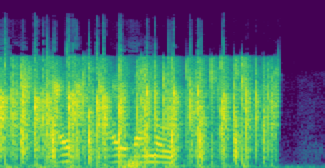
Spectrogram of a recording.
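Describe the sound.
A burst of applause, dense overlapping claps going steadily for almost three seconds, with voices talking over it before it cuts off sharply into silence.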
